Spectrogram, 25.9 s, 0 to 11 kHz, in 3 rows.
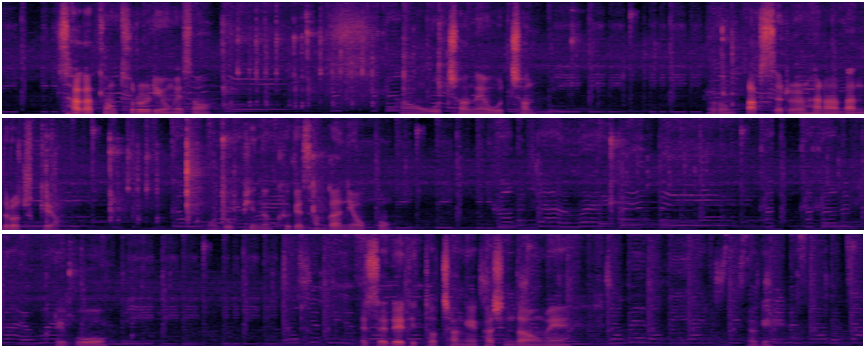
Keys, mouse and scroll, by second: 2.3 KP_5, 2.4 KP_0, 3.1 KP_5, 3.3 KP_0, 5.0 scroll down 1, 5.1 middle click, 5.6 scroll up 1, 5.8 shift+middle click, 6.5 click, 9.1 KP_2, 9.8 KP_7, 9.9 KP_0, 11.4 middle click, 12.0-14.4 drag, 14.4 middle click, 14.9 click, 15.6-16.7 right drag, 16.9 click, 17.3 middle click, 18.7 middle click, 20.0-23.7 drag.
